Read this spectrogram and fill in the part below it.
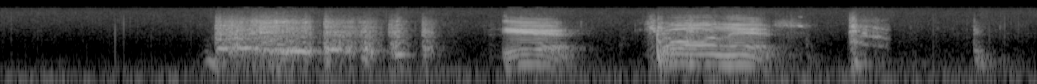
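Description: An elderly man speaks with animation nearby.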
